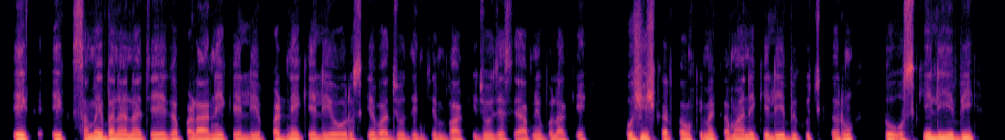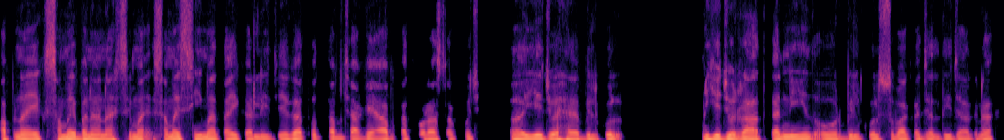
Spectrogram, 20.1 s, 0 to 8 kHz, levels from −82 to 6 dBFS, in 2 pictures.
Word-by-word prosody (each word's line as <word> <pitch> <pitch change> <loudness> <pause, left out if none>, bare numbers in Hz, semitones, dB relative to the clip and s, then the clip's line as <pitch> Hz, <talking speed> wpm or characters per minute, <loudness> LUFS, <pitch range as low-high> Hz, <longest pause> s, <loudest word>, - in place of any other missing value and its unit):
एक, 115 -2 +7 0.3
एक 115 0 +2
समय 125 +8 +4
बनाना 120 -3 +4
चाहिए 115 -1 0
गा 110 0 0
पढ़ाने 100 +5 +2
के 115 -1 -4
लिए, 100 -1 -1
पढ़ने 115 +3 +1
के 110 -3 -3
लिए 100 0 -1
और 100 0 0
उसके 100 +4 -4
बाद 110 -1 -1
जो 110 -2 -4
दिन 105 0 -7
बाकी 90 +1 -5
जो 95 0 -2
जैसे 95 -2 -5
आपने 90 +1 -3
बोला 90 0 -4
कि 95 +1 -9 0.4
कोशिश 130 +6 +3
करता 125 0 -2
हूँ 125 - +2
कि - - -8
मैं 120 -1 +2
कमाने 100 +4 +1
के 115 +1 -3
लिए 115 0 +2
भी 115 +1 -2
कुछ 110 -2 -9
करूँ। 105 +5 +1 0.3
तो 115 -3 +3
उसके 100 +9 +1
लिए 130 -1 +6
भी 135 0 +4 0.3
अपना 130 +3 +2
एक 135 -1 +1
समय 125 +6 +4
बनाना 110 -3 +3
सीमा 145 +8 -1 0.2
समय-सीमा 130 -1 +2
तय 115 -4 -1
कर 105 -1 -3
लीजिएगा, 105 - 0
तो 175 +2 -7
तब 175 -2 -2
जाके 155 -3 -3
आपका 140 +1 -5
थोड़ा-सा 125 0 -4
कुछ 145 -1 -7 0.3
अ, - - +3
ये 110 0 +5
जो 120 +2 +2
है 115 +2 +2
बिल्कुल 115 +2 -1 0.8
ये 105 +1 +6
जो 115 0 +5
रात 100 +5 +2
का 135 - +4
नींद 110 +2 +4
और 105 -4 0
बिल्कुल 105 +2 -1
सुबह 105 0 -1
का 110 +1 -7
जल्दी 90 +4 -2
जागना 100 +8 -3
110 Hz, 205 wpm, -22 LUFS, 100-125 Hz, 0.8 s, एक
